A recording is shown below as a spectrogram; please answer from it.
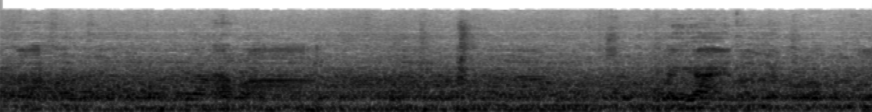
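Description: A man talking in Burmese over a steady low rumble of street traffic.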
